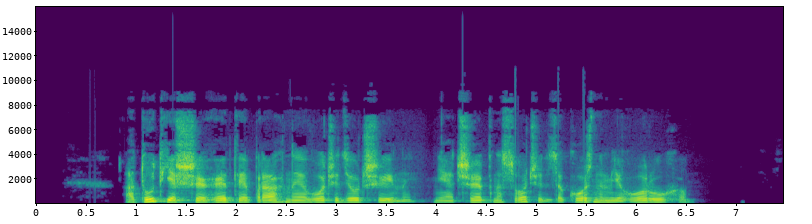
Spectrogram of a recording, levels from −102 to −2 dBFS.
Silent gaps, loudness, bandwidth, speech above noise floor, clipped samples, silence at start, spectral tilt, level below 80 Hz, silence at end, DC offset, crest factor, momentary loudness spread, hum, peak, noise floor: none; -16 LUFS; 9 kHz; 36 dB; under 0.1%; 0.9 s; -5 dB/octave; -54 dBFS; 0.9 s; under 0.1%; 18 dB; 12 LU; none; 0 dBFS; -52 dBFS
